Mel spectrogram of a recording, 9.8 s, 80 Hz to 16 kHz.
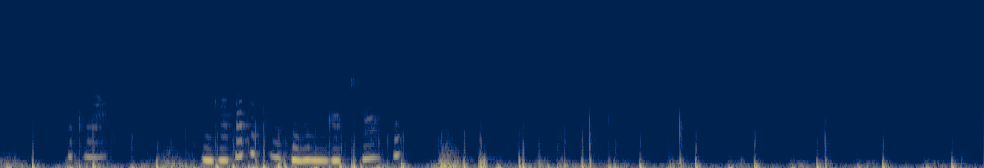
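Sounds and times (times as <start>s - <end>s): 
fast heartbeat heard up close: 0.0s - 9.8s
low rumbling hum: 0.0s - 9.8s
speech: 2.0s - 4.7s.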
